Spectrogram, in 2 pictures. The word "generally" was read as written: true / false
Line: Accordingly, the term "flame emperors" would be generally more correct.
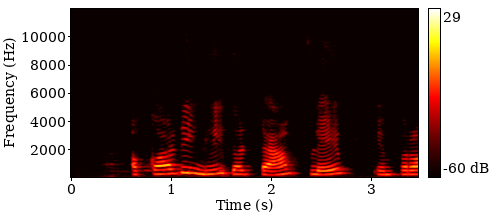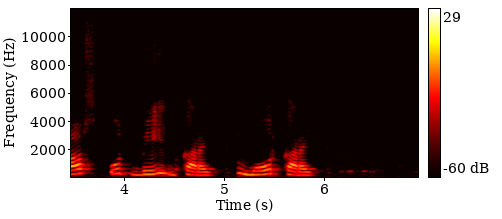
false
